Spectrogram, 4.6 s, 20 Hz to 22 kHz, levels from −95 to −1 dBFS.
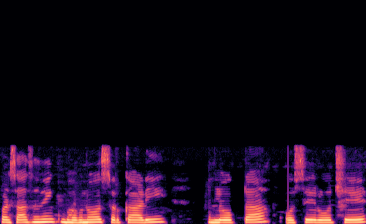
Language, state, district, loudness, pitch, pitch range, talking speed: Surjapuri, Bihar, Kishanganj, -13 LUFS, 245 Hz, 230-255 Hz, 90 wpm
